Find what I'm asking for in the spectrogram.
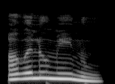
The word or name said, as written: ಅವಲುಮೀನು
